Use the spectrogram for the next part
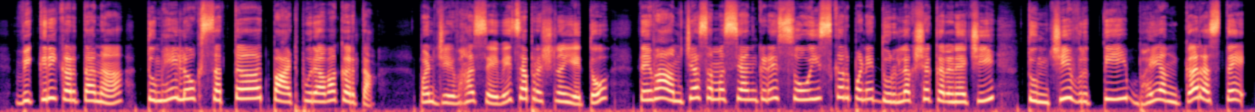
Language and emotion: Marathi, disgusted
